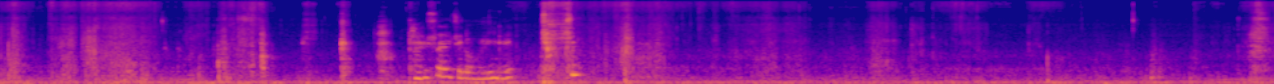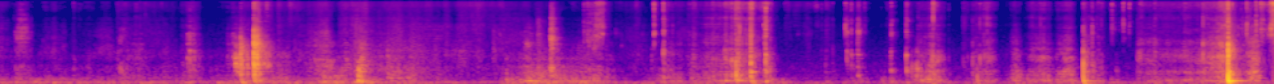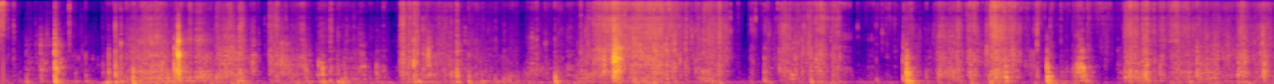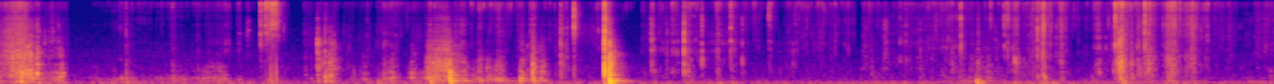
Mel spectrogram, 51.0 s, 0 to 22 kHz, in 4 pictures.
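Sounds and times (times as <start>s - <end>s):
paper or plastic crinkling: 23.6s - 38.9s, 41.8s - 50.9s.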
